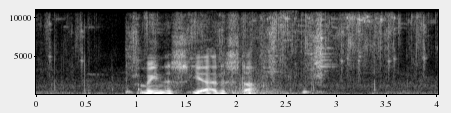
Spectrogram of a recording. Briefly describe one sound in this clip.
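Small plastic pieces clatter as an object breaks apart.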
